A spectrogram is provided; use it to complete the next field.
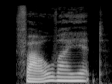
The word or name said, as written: farvevariant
